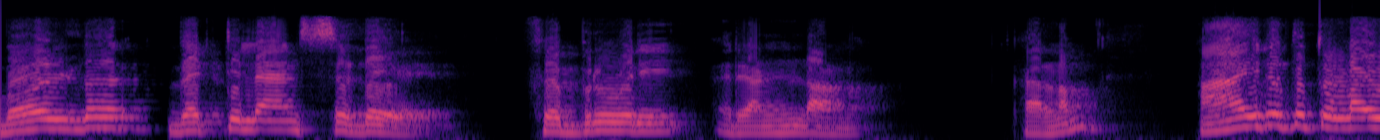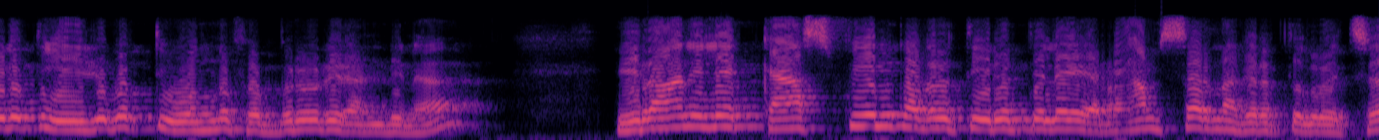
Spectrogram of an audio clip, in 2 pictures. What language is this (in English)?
Malayalam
